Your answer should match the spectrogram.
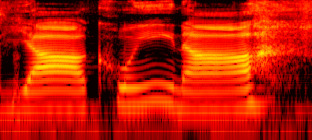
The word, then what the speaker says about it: Yaquina: I put the pronunciation on here, and I put it as Yaquina. – Yes, queen.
